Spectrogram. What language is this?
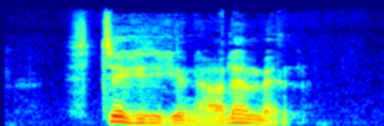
Kabyle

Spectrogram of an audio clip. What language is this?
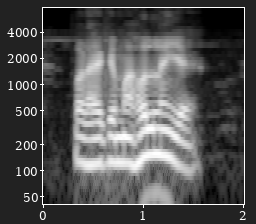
Maithili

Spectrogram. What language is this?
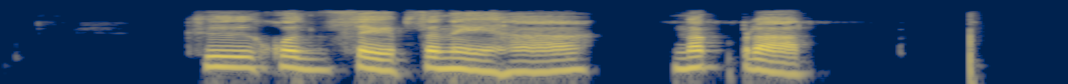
Thai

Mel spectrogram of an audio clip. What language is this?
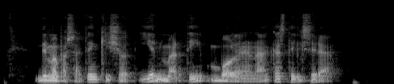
Catalan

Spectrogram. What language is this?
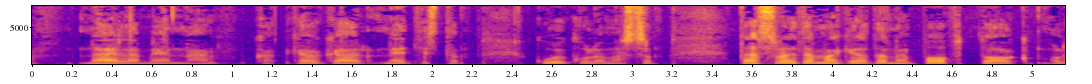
Finnish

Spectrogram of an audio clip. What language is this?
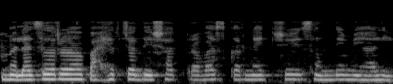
Marathi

